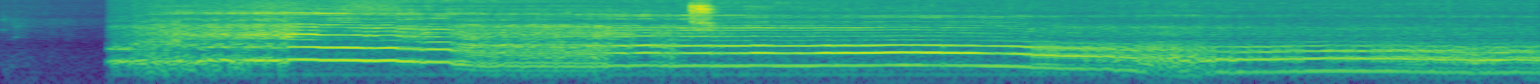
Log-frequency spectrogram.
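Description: An angry cat lets out one long, loud yowl lasting about seven seconds, its strained tone wavering and stepping between pitches, with a steady low hum underneath.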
